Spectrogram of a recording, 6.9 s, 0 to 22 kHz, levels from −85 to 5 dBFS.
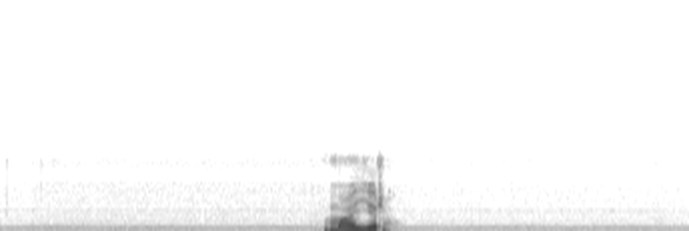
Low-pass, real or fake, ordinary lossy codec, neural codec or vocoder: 7.2 kHz; real; Opus, 24 kbps; none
